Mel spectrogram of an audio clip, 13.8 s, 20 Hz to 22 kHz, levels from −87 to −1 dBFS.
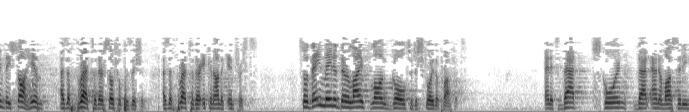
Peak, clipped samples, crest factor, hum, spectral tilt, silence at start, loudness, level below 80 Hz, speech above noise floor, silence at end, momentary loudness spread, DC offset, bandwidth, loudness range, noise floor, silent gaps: -2 dBFS; under 0.1%; 20 dB; none; -11 dB/octave; 0 s; -20 LUFS; -48 dBFS; 42 dB; 0 s; 13 LU; 0.6%; 5.8 kHz; 7 LU; -61 dBFS; none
